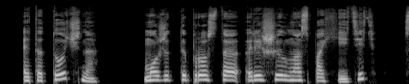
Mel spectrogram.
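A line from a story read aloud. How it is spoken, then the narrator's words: Plain. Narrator (Russian): спросила Энни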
